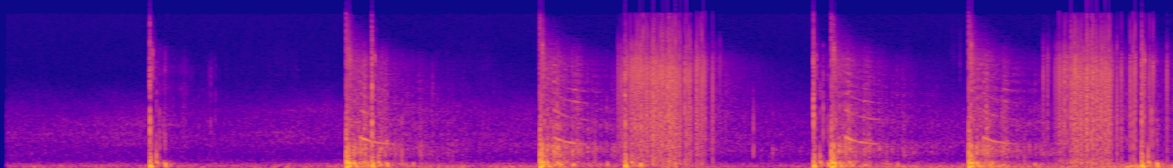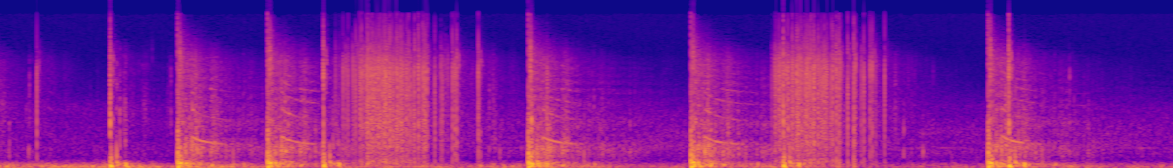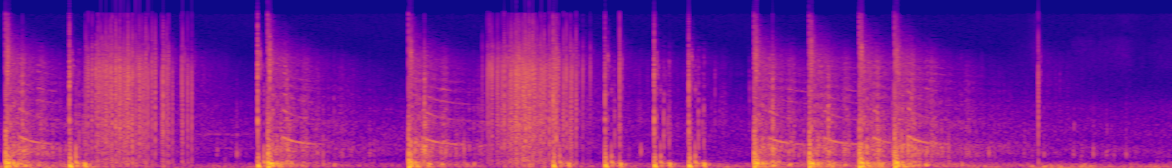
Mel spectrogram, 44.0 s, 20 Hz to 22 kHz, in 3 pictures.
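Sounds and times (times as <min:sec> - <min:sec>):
firework crackling: 0:04.3 - 0:43.9
firework shot bangs: 0:10.2 - 0:11.3.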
